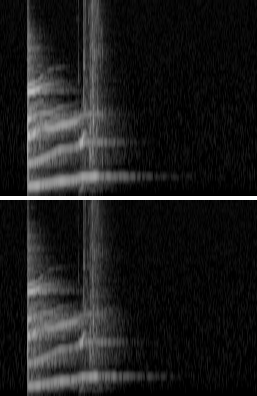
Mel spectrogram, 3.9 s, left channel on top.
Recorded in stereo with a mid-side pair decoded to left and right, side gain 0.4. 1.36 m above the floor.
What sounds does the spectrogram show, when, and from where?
0.4 s a bell: 50° left, 1.2 m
